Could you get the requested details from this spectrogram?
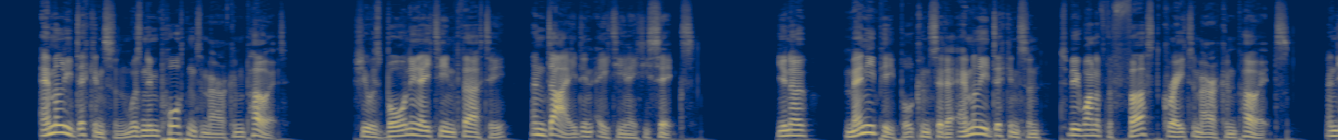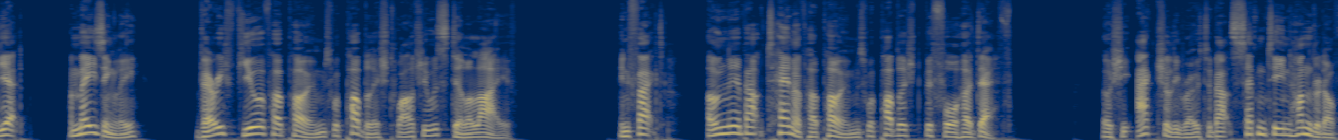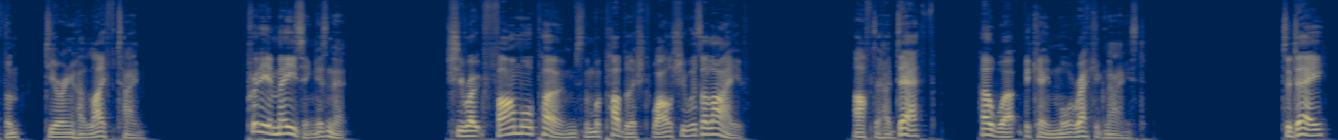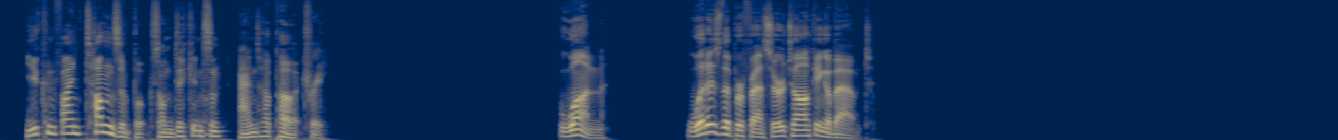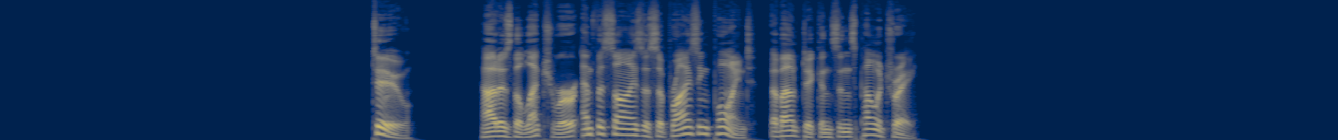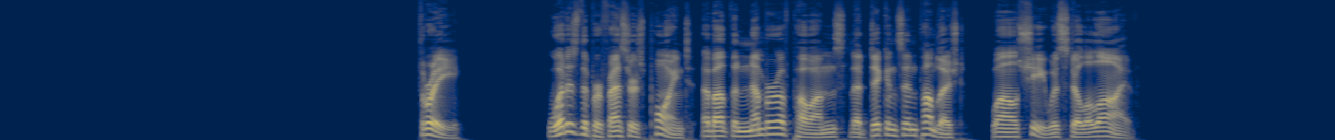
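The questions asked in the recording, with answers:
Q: What is the professor talking about?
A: Emily Dickinson, and how few of her poems were published while she was alive

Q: What is the professor's point about the number of poems that Dickinson published while she was still alive?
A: Very few (about 10 of about 1,700) were published before her death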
